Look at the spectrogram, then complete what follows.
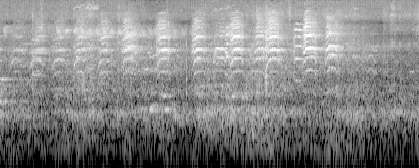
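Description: A baby monkey's high-pitched crying calls, repeated about twice a second, each rising and falling in pitch. The calls grow louder through the middle and stop about seven seconds in.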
